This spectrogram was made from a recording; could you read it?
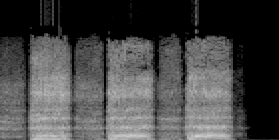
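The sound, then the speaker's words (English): A man imitates strained exertion as if doing push-ups: three loud, drawn-out groaning grunts alternating with quicker breathy inhales, rhythmic, before it cuts to silence. “It would be a lot of heavy breath, heavy breathing and me.”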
